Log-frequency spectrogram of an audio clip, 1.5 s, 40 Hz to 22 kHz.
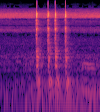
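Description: A torque wrench tightens a brake caliper bolt on a Honda Fit 1.5 during a front brake job, giving four sharp, close metallic clicks in quick succession over a faint background hiss.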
